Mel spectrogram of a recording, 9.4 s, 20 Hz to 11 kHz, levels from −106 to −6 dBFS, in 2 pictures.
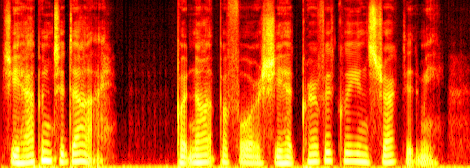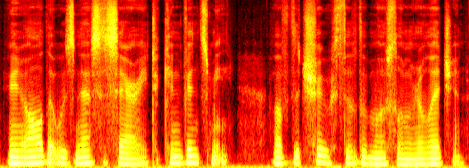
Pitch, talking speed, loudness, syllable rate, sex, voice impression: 130 Hz, 170 wpm, -17 LUFS, 5.5 syllables/s, male, masculine, adult-like, slightly weak, slightly muffled, slightly cool, slightly refreshing, sincere, calm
